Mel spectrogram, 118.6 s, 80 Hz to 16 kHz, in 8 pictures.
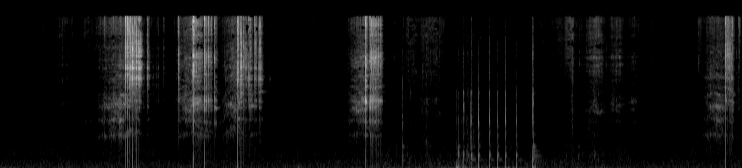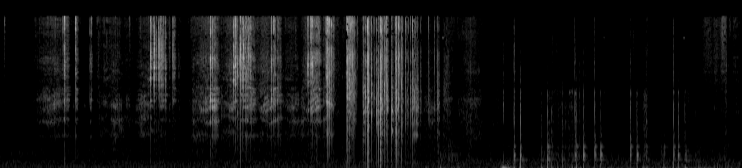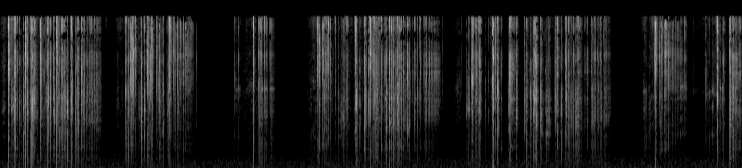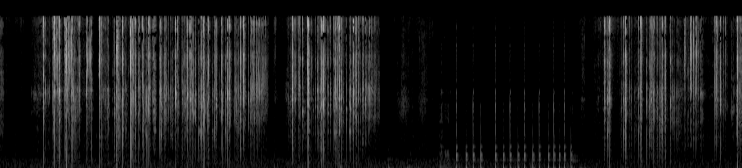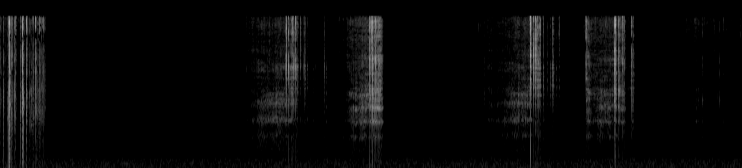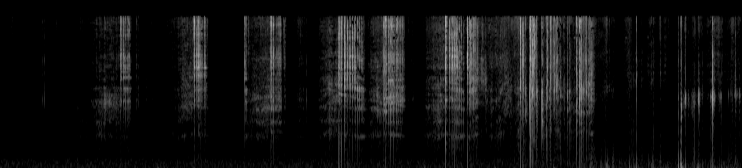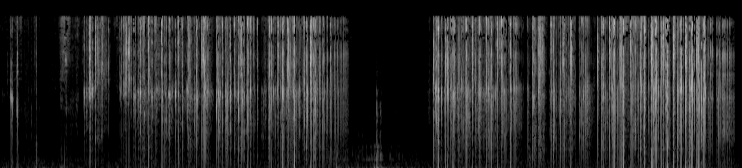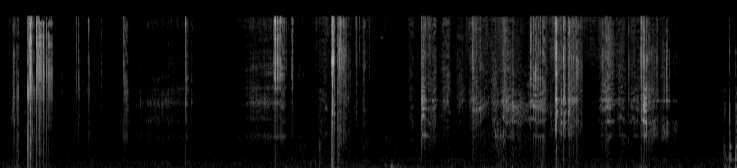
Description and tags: spray can noise
a graffiti spraycan moving, you hear the little metal ball inside rolling around.
recorded with zoom H4N
noise, graffiti, rolling, can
